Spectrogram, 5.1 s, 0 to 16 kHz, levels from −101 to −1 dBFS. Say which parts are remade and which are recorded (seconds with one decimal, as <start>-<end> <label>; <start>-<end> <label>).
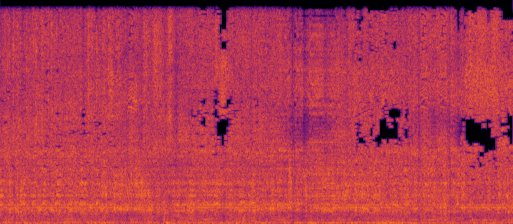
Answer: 0.0-1.2 recorded; 1.2-1.9 remade; 1.9-2.6 recorded; 2.6-3.5 remade; 3.5-4.1 recorded; 4.1-4.6 remade; 4.6-5.1 recorded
